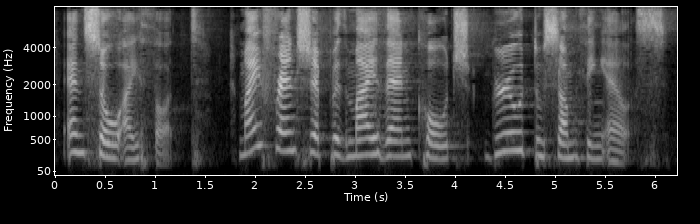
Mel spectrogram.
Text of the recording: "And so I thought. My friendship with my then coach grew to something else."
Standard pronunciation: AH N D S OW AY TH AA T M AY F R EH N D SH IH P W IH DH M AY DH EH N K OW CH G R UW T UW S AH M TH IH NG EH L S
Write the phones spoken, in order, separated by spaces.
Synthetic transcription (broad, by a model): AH N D S OW AY TH AA T M AY F R EH N D SH IH P W IH DH M AY DH EH N K OW CH G R UW T UW S AH M TH IH NG EH L S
